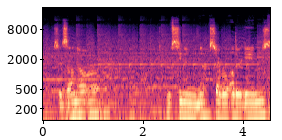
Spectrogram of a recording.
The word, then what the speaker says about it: Susanoo: from singing oh but it's pronounced Susan oh oh Susanoo we've seen several other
